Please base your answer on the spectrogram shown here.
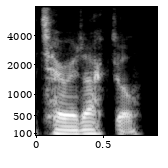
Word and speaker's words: pterodactyl: Why can't you hear a pterodactyl go to the toilet? The P is silent.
